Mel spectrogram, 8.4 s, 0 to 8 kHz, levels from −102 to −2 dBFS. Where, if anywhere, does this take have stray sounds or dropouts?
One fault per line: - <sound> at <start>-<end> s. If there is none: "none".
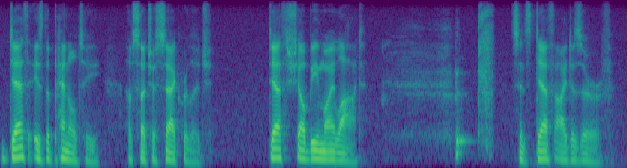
- sneeze at 5.1-6.6 s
